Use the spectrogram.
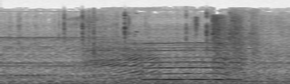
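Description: A cow in the video game Goat Simulator lets out one long, low, loud moo in the foreground against a steady game background hum.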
